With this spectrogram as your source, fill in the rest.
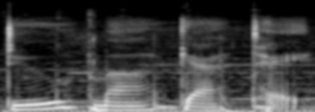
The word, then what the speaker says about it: Dumaguete: adapting the pronunciation to what is now Dumaguete, pronounced Dumaguete.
